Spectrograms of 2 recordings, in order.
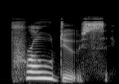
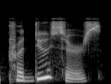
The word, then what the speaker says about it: produce: is the noun so when the verb has stress on the second syllable the first syllable with the pro becomes pra and not o so you say and produce and the noun produce keeps the o sound produce so together how producers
